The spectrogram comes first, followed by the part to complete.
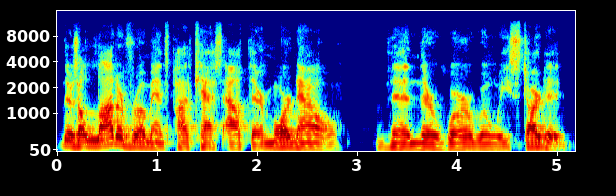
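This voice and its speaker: A man's voice: lowish voice, measured pace, a little mellow. A man talking casually as a guest in an interview, chatty and enthusiastic about books. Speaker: podcast guest; podcast host and author.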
